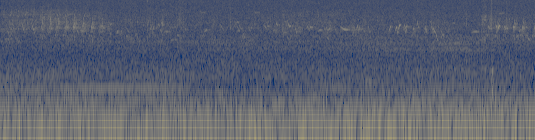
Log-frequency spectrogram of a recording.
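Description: A knife shaves and scrapes thin curls from a stick of wood.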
